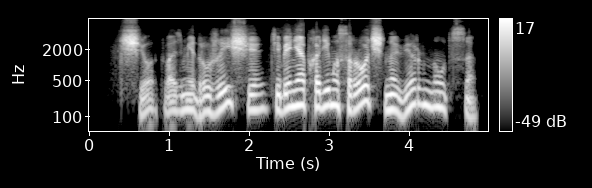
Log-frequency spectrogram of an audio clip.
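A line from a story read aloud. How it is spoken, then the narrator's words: Very quiet, barely audible. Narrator (Russian): Эдгар говорил очень тихо, и Гарри с трудом слышал его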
